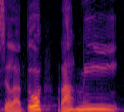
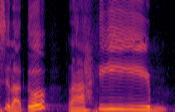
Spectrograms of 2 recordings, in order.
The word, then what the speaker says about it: silaturahmi: error ya kan ya padahal silaturahim atau silaturahmi dalam pengucapan itu semuanya tidak ada yang salah tapi kalau kita ingin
